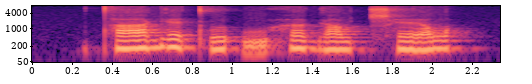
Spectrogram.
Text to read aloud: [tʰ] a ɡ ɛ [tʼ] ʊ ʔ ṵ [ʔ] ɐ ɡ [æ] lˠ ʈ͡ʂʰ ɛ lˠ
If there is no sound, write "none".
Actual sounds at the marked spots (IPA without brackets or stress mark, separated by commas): tʰ, tʼ, h, a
